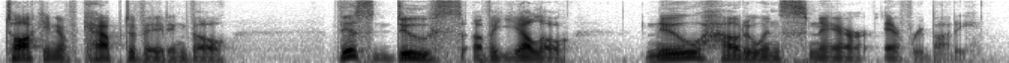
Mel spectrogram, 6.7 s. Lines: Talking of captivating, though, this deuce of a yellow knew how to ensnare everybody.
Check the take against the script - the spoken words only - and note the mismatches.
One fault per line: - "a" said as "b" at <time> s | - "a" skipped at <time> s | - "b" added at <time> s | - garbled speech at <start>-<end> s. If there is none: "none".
none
